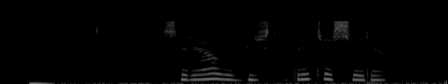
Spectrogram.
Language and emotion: Russian, neutral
